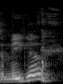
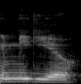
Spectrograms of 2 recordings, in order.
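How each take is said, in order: First: The word ends in a plain 'go' sound. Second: An extra 'ee' sound comes before the final 'o'. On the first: The speaker calls it right. "it's amigo" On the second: The speaker calls it wrong. "I've been saying amigo wrong"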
